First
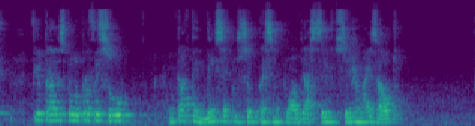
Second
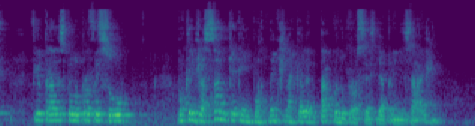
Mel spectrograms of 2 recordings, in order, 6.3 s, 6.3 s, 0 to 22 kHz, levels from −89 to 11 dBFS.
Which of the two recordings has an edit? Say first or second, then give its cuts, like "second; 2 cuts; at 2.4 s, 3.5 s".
first; 1 cut; at 2.2 s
